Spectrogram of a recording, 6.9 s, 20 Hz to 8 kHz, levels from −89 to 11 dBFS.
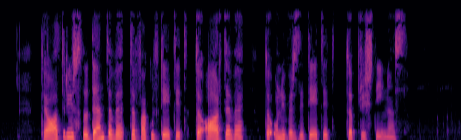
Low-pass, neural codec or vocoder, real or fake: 7.2 kHz; none; real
